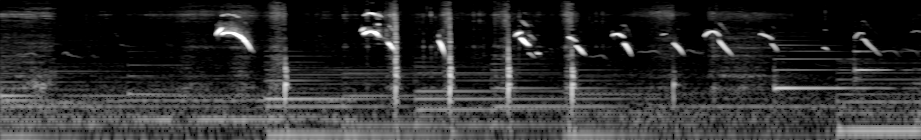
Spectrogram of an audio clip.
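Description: A bird calling over and over with short, high chirps that fall in pitch, about a dozen starting a second and a half in, the first ones loudest. A cleaver chops cucumber and tomato on a wooden board in sharp knocks, over background music.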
